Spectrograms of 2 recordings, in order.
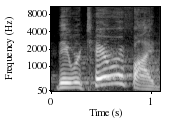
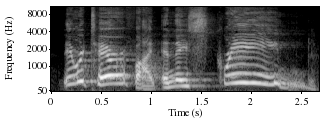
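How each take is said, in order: First: Said in the usual way. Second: Much higher, acting out the disciples' terror; a high, frightened-sounding repeat; dramatic retelling. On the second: Shown as a demonstration. Preacher retelling the disciples' terror to his congregation, pitched high.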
